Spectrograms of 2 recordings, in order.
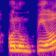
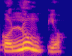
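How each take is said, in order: First: The stress is on the last syllable. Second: The stress is on the second-to-last syllable. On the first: It is the verb form meaning someone swung. The speaker calls it wrong. "Si dijera columpió, tendría que tener un tilde" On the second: It is the noun meaning a swing. The speaker calls it right. "Penúltima sílaba"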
